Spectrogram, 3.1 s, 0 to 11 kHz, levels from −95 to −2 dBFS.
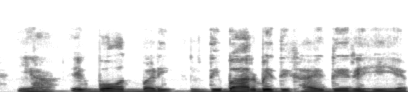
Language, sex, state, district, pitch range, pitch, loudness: Hindi, male, Jharkhand, Ranchi, 145-155 Hz, 150 Hz, -17 LUFS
